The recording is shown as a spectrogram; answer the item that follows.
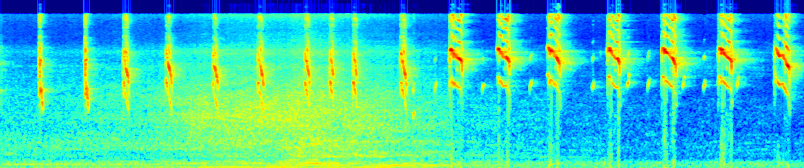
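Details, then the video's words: Long-tailed shrike in vigorous song full of imitated notes, to spur other shrikes to sing: a run of thin, rapid high ticks, then louder chattering downslurred phrases, over low engine hum early on. "SUARA cendet gacor full isian TOMICENG pancingan cendet agar bunyi"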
